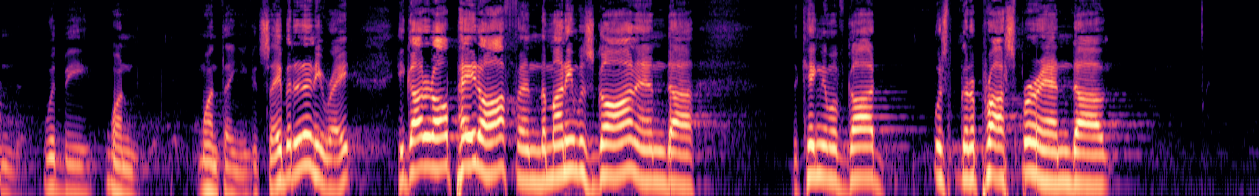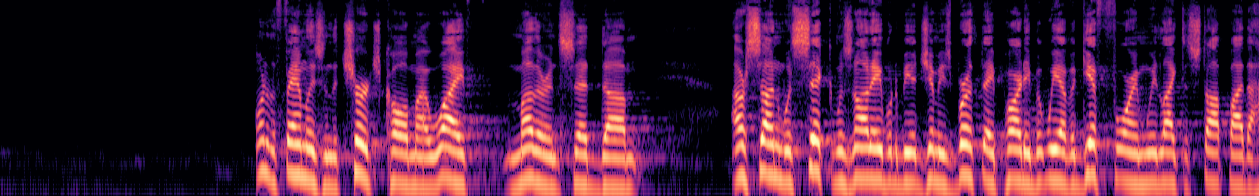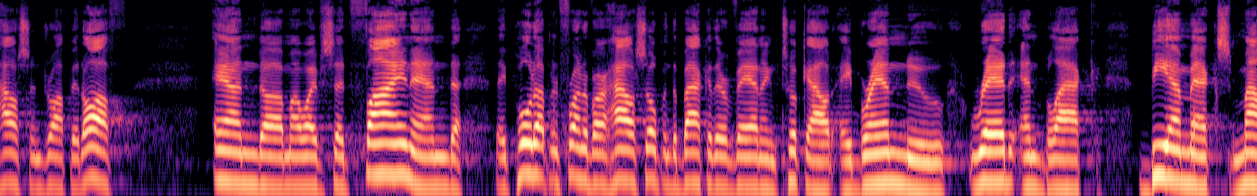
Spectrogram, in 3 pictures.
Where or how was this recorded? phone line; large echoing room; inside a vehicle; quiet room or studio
large echoing room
